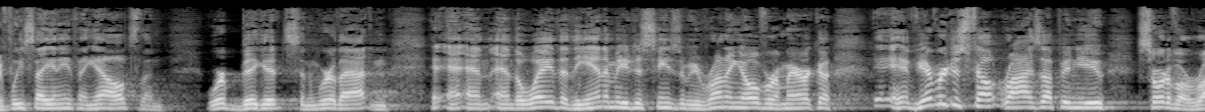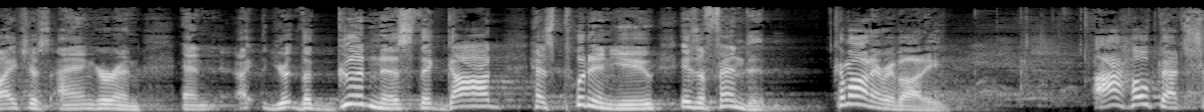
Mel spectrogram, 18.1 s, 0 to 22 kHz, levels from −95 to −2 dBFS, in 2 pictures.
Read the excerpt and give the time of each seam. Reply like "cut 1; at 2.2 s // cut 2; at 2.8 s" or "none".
cut 1; at 2.2 s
